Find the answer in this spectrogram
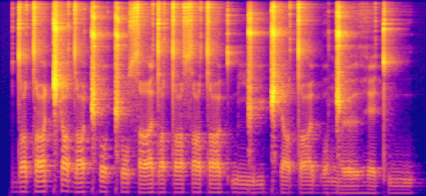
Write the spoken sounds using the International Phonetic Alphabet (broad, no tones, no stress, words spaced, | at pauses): dɔtˤiǁʰi dˤøǁʰɔ ǁusˤadə tˤøsˤitˤukʼu ŋ͡ǁyǁʰɛ tˤøə̯bɔŋ͡ǁœə̯ɦɛ tʼu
